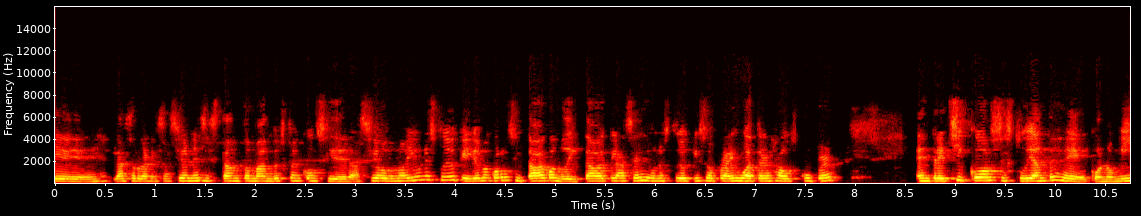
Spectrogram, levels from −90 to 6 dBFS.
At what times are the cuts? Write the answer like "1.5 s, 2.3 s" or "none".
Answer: none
